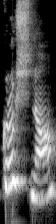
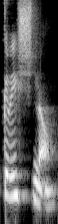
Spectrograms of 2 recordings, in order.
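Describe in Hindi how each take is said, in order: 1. पहला अक्षर 'kru' की तरह बोला जाता है। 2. पहला अक्षर 'kri' की तरह बोला जाता है। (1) "avoid saying Krishna" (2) "say Krishna"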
